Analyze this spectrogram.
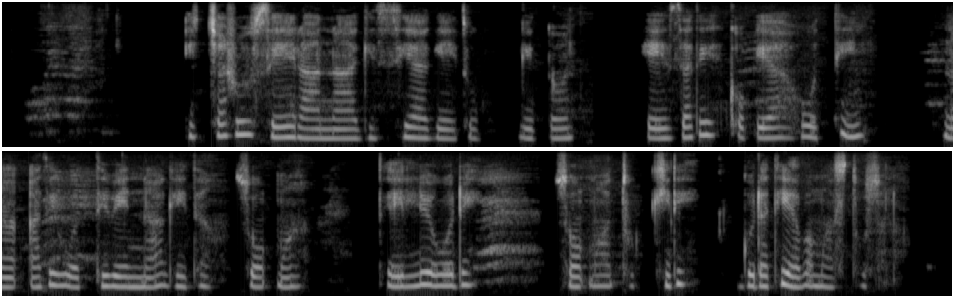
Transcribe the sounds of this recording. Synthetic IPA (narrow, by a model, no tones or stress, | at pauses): ʔɪt͡ʃːɐʃʊse̞ːɾaːnaːɡɪsɪjaːɡe̞ːt̪ʰʊ | ɡɪd̪ːɔn | he̞ːzːɐt̪ɪkʼɔpʼːɪjaːhoːt̪ʰːiːnː | aːʔɐt̪ɪwɔt̪ːɪbeːnːaːɡe̞ːt̪ɐ | sɔmːaː | t̪ʼe̞ːlːɪjɔwɔd̪ɛ | sɔmːaːt̪ʊkʰːɪd̪ɪ | ɡɔd̪ɐt̪ʰɪjɐbɐmast̪ʰoːsɔ̥nɐ̥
